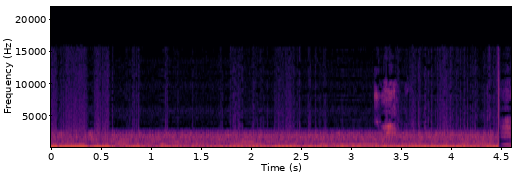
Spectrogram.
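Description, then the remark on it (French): A song recovered from the vibrations of unplugged earphones lying on a desk plays back muffled and distorted, its sustained tones and melody buried under a constant wash of hiss and static, loud and continuous throughout, with no one talking. “c'est à partir des euh, écouteurs qui étaient posés sur le, sur le bureau”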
